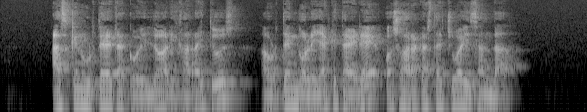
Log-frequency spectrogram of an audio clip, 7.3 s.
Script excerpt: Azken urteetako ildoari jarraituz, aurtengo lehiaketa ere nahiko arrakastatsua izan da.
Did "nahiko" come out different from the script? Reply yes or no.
yes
